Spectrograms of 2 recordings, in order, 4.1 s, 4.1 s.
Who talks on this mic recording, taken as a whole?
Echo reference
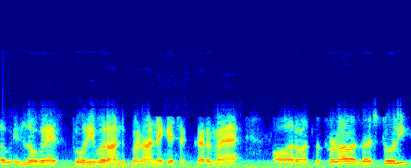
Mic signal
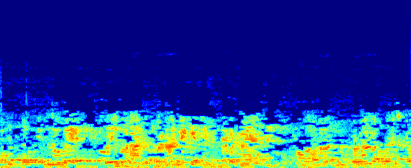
echo only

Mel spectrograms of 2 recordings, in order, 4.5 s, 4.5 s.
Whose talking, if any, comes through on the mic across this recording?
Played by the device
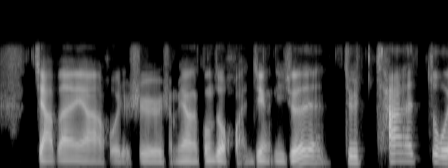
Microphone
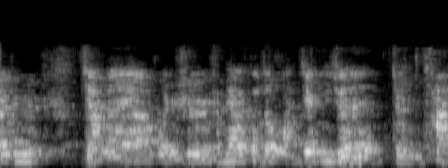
echo only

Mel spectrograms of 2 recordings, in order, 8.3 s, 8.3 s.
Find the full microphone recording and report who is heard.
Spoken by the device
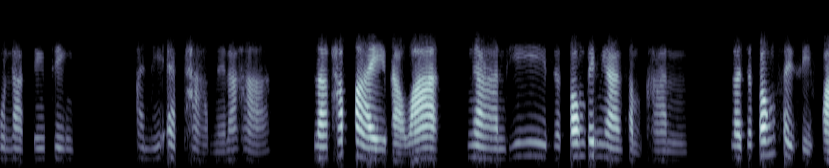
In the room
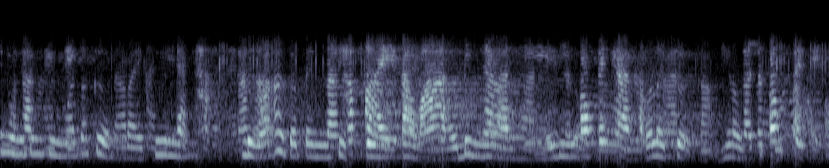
both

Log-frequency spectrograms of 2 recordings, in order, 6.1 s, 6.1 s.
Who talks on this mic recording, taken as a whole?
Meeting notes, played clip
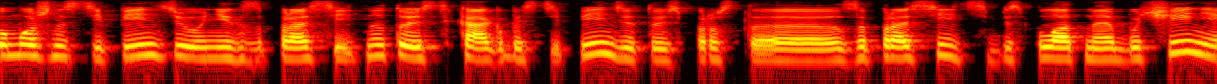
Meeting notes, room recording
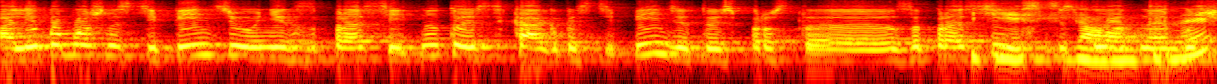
both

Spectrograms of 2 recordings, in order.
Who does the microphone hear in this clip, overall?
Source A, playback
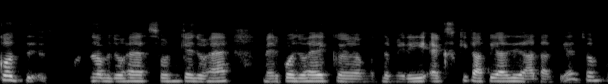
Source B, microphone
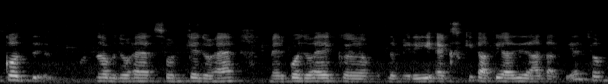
echo only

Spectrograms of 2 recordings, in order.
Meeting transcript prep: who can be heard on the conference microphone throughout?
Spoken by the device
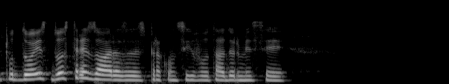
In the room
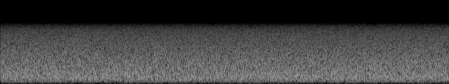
neither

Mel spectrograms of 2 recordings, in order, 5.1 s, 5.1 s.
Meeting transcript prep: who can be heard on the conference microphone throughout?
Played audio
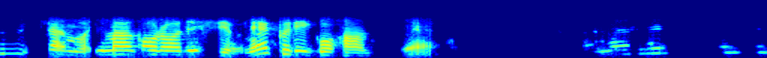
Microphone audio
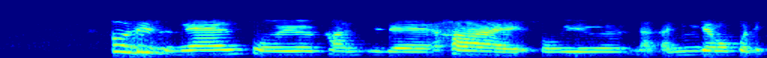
user only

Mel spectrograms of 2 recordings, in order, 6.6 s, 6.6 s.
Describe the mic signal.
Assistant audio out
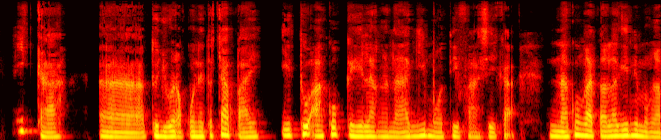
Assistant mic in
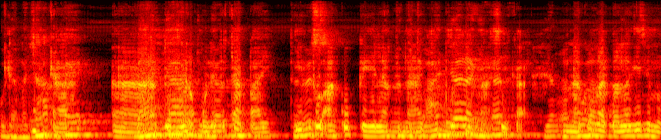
both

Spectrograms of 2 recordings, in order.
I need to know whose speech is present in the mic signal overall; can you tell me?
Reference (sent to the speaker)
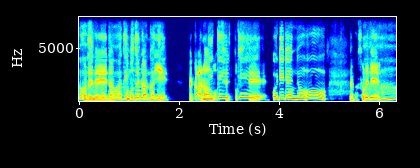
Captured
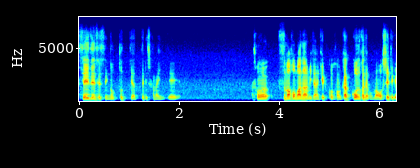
user only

